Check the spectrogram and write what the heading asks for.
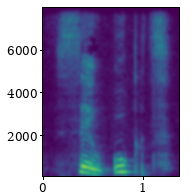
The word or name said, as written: sewuktz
